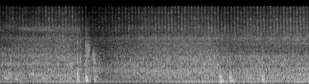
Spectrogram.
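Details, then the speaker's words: 2022 Kia Sorento petrol engine idling smoothly and evenly after clearing a stored cylinder-two misfire code, with a few clicks from handling nearby; normal idle. "I hadn't cleared the code I cleared the code the thing runs fine"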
